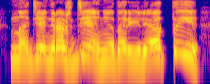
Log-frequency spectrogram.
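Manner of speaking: put-on high-pitched, aggrieved boy; child's outcry. A narrator's reading. Петя reproaches dad over his birthday present, crying out. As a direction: protest high, like a wronged child. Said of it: "закричал он".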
